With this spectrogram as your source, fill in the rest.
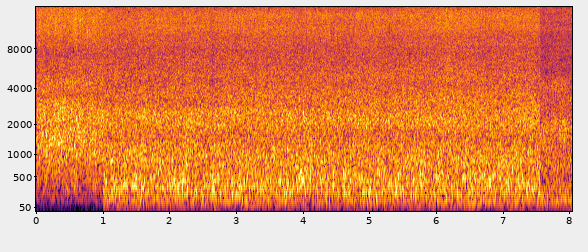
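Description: A torrent of muddy water roars down a slope outdoors.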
